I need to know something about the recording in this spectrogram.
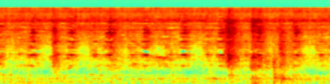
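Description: A quiet lull between spoken phrases: a faint steady low hum with a few soft breaths or mouth sounds, the clearest about three seconds in.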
